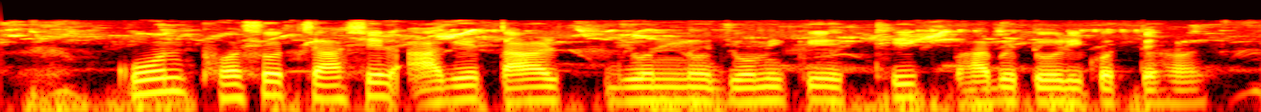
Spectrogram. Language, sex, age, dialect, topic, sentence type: Bengali, female, 25-30, Northern/Varendri, agriculture, statement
